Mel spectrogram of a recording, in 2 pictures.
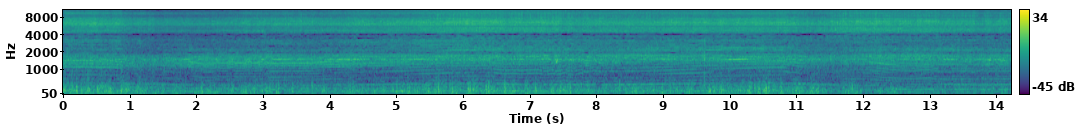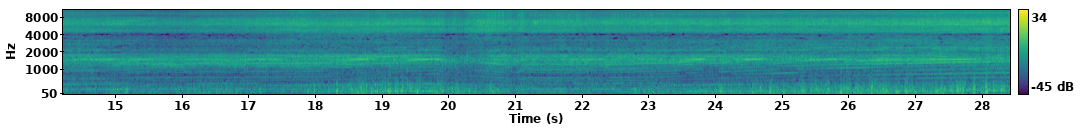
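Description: Racing kart engines running hard on track, their pitch rising along the straights and falling off into the corners, with deep drops about halfway through and again about two-thirds through. A steady high hiss runs under the engines.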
